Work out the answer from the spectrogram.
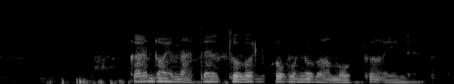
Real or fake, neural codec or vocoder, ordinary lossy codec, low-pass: fake; codec, 16 kHz, 4 kbps, X-Codec, HuBERT features, trained on general audio; none; 5.4 kHz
